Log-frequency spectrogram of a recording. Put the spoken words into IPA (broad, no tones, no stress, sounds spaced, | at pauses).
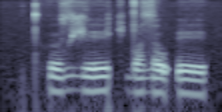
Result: t̪ʰ ɵ z ʒ eː t͡ʃ dˤ ɨ z o ʔ e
